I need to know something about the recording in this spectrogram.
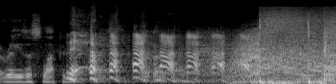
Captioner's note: laughing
